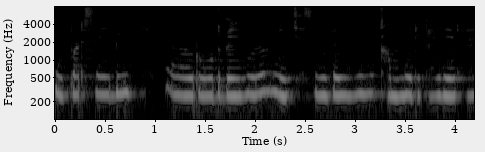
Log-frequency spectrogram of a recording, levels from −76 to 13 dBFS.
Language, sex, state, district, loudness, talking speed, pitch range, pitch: Hindi, female, Uttar Pradesh, Gorakhpur, -41 LUFS, 285 wpm, 250-270 Hz, 255 Hz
